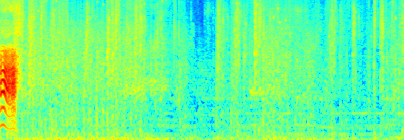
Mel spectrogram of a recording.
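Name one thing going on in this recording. Rapid gunfire and small blasts crackle in a battle.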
